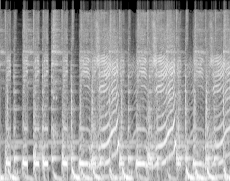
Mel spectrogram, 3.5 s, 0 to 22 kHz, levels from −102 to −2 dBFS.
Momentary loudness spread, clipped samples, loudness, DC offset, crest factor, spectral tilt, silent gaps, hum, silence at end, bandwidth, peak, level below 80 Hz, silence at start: 3 LU; 1%; -5 LUFS; under 0.1%; 6 dB; -3.5 dB/octave; none; none; 0 s; 18.5 kHz; 0 dBFS; -16 dBFS; 0 s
